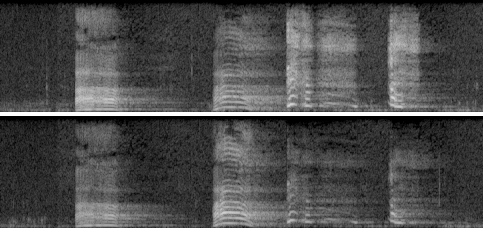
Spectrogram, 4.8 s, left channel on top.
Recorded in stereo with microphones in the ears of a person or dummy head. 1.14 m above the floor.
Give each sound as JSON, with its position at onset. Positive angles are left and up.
{"t": 0.8, "sound": "a scream", "side_deg": 40, "distance_m": 1.4}
{"t": 2.9, "sound": "a gasp", "side_deg": 65, "distance_m": 0.8}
